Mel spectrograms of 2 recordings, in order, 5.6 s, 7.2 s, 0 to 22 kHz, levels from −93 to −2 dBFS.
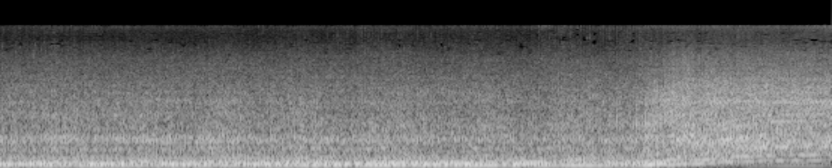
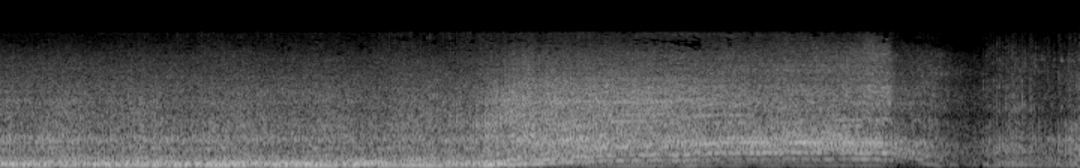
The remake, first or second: second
